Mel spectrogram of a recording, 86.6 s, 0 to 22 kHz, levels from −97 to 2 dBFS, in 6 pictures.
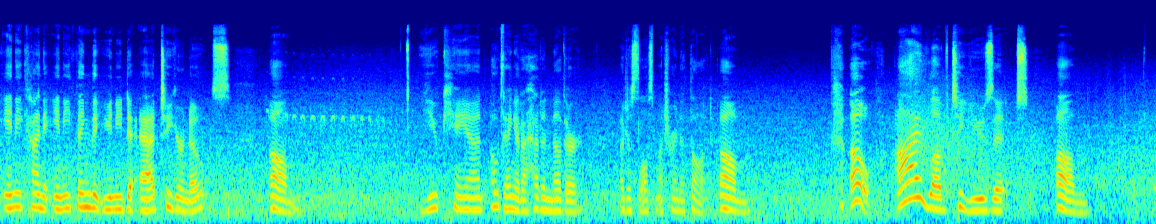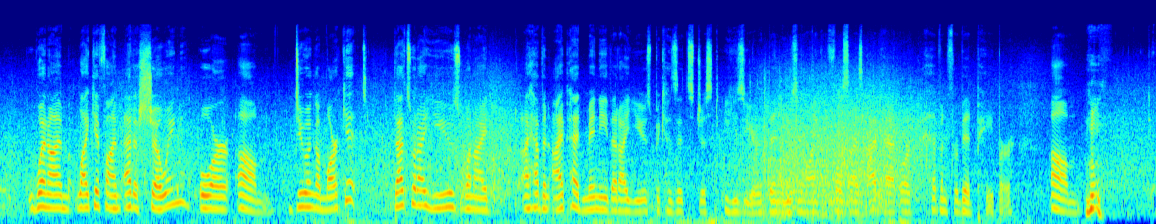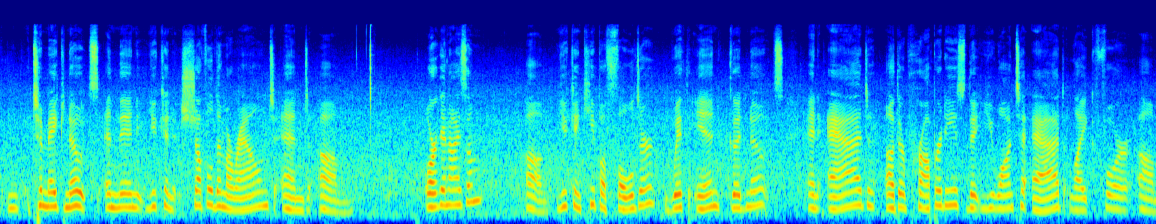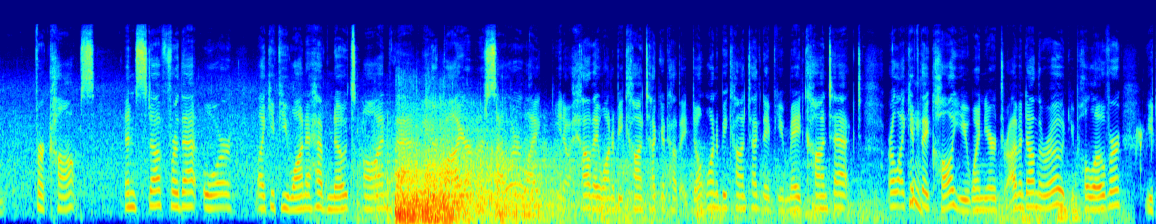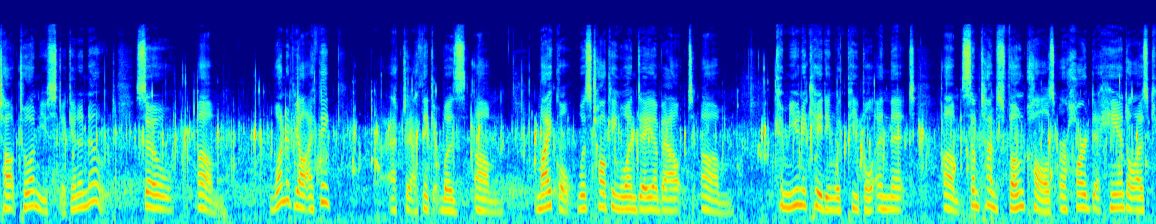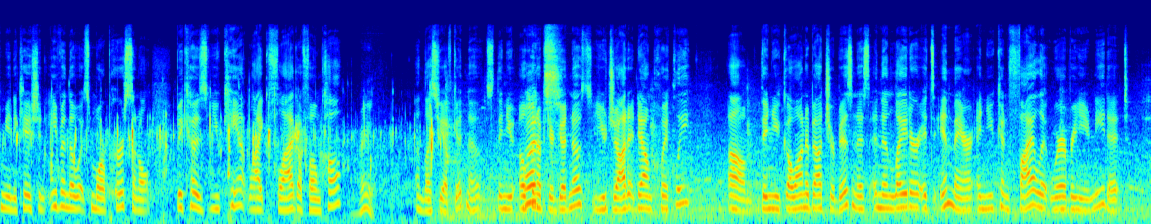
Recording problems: rain or running water; loud; throughout; 5 dB below the speech

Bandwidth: 14.5 kHz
